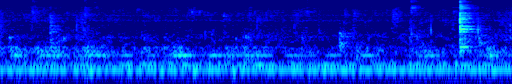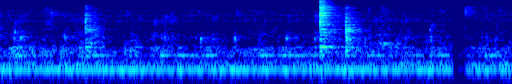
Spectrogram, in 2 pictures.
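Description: Kofta curry cooking in a metal pot: thick masala gravy simmering under a steady low hum, with a few sharp taps or pops, the loudest about four and a half seconds in and twice just after eight seconds.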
